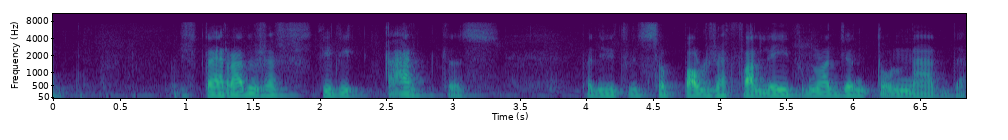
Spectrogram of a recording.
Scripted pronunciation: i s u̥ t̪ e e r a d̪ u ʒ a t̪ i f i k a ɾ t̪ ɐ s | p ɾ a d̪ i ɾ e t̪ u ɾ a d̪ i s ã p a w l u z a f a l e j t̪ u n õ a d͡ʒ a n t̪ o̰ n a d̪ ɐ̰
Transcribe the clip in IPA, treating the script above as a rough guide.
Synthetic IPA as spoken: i s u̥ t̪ a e r a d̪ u ʒ a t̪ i v i k a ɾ t̪ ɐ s | p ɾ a d̪ i ɾ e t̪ u ɾ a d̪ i s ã p a w l u ʒ a f a l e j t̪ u n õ a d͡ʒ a n t̪ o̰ n a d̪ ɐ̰

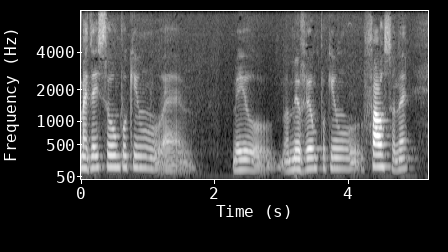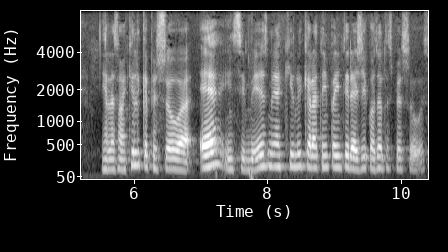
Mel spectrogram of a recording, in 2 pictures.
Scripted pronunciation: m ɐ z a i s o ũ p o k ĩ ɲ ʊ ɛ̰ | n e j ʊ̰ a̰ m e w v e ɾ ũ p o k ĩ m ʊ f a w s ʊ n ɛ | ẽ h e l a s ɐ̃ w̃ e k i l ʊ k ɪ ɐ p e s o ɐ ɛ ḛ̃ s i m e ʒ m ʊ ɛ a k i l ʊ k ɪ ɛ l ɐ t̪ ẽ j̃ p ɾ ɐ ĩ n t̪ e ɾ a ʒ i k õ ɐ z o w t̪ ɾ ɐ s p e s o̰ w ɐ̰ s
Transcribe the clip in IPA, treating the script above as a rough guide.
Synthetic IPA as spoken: m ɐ z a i s o ũ p o k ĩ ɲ ʊ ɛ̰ | m e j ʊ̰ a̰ m e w v e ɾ ũ p o k ĩ ɲ ʊ f a w s ʊ n ɛ | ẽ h e l a s ɐ̃ w̃ a k i l ʊ k ɪ ɐ p e s o ɐ ɛ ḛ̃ s i m e z m ʊ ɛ a k i l ʊ k ɪ ɛ l ɐ t̪ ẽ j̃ p ɾ ɐ ĩ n t̪ e ɾ a ʒ i k õ ɐ z o w t̪ ɾ ɐ s p e s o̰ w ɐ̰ s

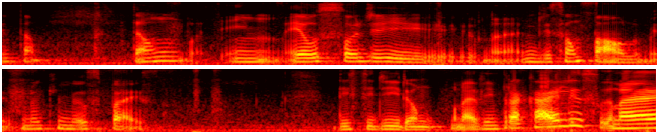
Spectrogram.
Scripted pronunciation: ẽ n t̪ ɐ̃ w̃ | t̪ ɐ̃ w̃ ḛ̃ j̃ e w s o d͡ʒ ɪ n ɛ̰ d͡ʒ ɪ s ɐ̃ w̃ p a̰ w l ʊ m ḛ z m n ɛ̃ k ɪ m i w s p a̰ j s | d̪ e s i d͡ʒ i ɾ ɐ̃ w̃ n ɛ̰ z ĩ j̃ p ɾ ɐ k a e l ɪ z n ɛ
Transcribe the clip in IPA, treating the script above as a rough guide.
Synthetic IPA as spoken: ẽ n t̪ ɐ̃ w̃ | t̪ ɐ̃ w̃ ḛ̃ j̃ e w s o d͡ʒ ɪ n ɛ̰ d͡ʒ ɪ s ɐ̃ w̃ p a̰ w l ʊ m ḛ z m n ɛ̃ k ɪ m e w s p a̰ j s | d̪ e s i d͡ʒ i ɾ ɐ̃ w̃ n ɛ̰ v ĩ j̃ p ɾ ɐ k a e l ɪ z n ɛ

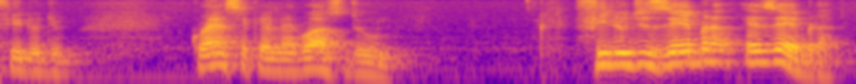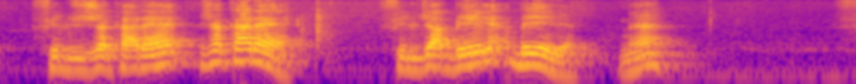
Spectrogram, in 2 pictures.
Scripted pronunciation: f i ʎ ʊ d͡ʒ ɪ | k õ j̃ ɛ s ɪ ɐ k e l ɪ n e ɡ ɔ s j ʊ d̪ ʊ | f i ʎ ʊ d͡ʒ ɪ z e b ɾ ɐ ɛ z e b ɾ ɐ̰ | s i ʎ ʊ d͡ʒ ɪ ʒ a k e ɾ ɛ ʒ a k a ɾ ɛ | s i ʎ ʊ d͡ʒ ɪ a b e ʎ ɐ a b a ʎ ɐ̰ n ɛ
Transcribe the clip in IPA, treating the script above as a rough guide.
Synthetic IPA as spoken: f i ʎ ʊ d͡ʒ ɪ | k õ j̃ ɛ s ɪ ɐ k e l ɪ n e ɡ ɔ s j ʊ d̪ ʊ | f i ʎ ʊ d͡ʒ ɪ z e b ɾ ɐ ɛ z e b ɾ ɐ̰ | f i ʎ ʊ d͡ʒ ɪ ʒ a k a ɾ ɛ ʒ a k a ɾ ɛ | f i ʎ ʊ d͡ʒ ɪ a b e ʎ ɐ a b e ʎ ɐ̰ n ɛ

